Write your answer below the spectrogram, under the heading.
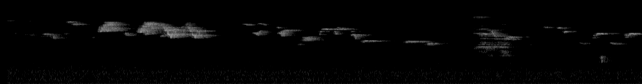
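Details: A blue lory gives a run of high, chattering chirps and squeaky notes in quick bursts, over a steady low background hum.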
